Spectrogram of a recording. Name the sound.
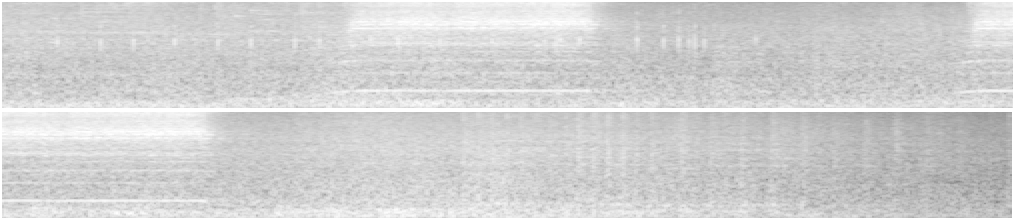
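train rolling on rails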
